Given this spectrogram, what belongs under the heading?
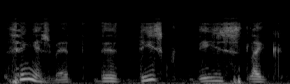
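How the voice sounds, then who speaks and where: A man's voice: a little high, very animated, slow, a bit bright, slight background noise. A man in his thirties reminiscing in casual chat, swearing constantly and talking in an emphatic, matey way. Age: 30s.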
